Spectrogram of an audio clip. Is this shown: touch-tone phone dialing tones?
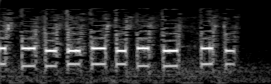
yes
